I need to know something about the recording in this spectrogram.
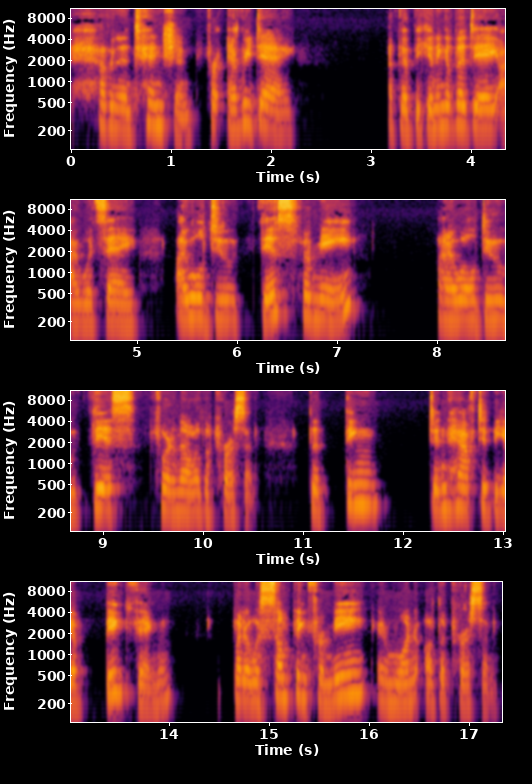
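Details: Woman with aphasia, apraxia of speech and dysarthria after a stroke, who says talking is still hard; aphasia with apraxia of speech and dysarthria.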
